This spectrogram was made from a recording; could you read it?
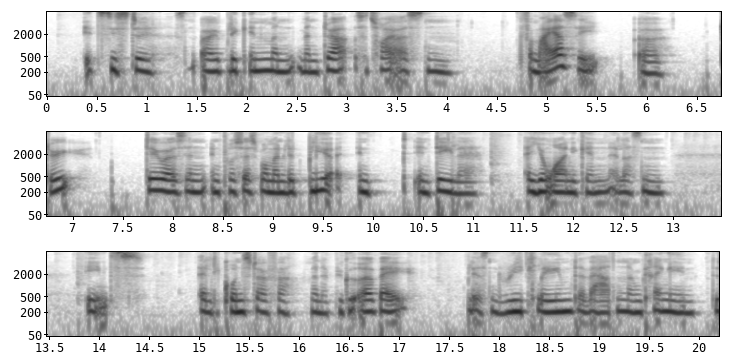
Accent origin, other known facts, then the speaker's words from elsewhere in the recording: Stevns, Zealand, Denmark; moved away as an adult; Og jeg voksede op på Stævns. Og der har jeg faktisk boet i det samme lille orange hus hele mit liv, indtil jeg flyttede til København som 19-årig. Og så har jeg gået i folkeskole på Stævns også.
